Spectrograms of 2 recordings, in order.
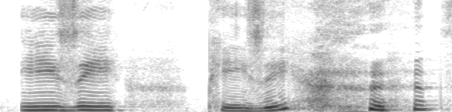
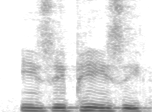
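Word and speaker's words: IZIPIZI: better sleep so these ones the brand is easy peasy uh and it's spelled i z i p i zi easy peasy they do have a website but there's other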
